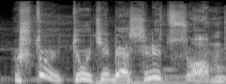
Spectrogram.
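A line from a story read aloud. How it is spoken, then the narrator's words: Frightened wolf asking. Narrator (Russian): Испуганно спросил волк Демор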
